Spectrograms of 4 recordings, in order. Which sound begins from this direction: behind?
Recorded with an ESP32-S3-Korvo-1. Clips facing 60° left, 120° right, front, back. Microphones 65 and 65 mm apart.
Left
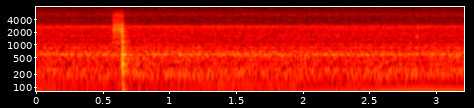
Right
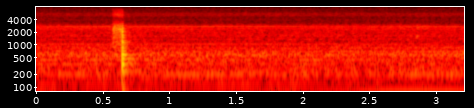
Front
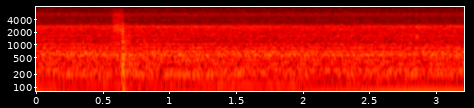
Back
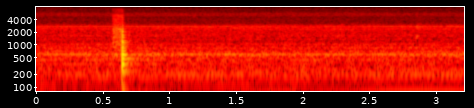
A thud, at 0.6 s.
